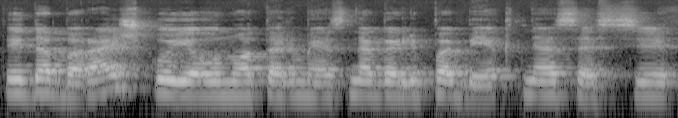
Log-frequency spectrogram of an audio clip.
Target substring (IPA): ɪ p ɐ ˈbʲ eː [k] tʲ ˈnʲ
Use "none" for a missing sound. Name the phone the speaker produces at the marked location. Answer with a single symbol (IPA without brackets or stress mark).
k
